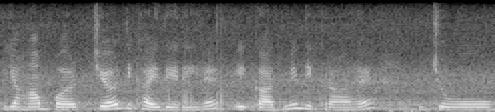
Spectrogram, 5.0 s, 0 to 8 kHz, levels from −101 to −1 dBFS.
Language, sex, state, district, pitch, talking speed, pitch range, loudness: Hindi, female, Punjab, Pathankot, 205 Hz, 155 wpm, 190-225 Hz, -17 LUFS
